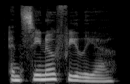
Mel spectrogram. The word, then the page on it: eosinophilia: American English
